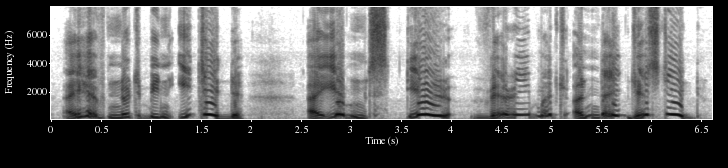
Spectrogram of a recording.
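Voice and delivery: high, squeaky cartoon cat, puzzled. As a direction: squeak it out like a small confused cat. Cat figure after being eaten.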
